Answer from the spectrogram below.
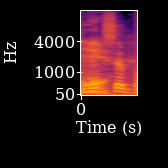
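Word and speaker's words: Janicza: Janiksa Bravo. So the C, Bravo. the C's pronounced like an S.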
